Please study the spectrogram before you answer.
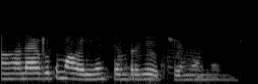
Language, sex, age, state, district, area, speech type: Telugu, female, 18-30, Andhra Pradesh, Guntur, urban, conversation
